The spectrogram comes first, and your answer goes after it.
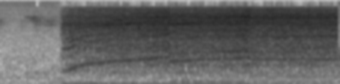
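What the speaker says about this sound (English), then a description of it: "So I drill the holes both to keep the wood from splitting" A power drill spins up suddenly and whines steadily as it bores pilot holes into wood, its pitch shifting slightly as the bit cuts.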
